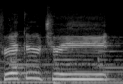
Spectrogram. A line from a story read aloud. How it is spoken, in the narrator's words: I yelled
